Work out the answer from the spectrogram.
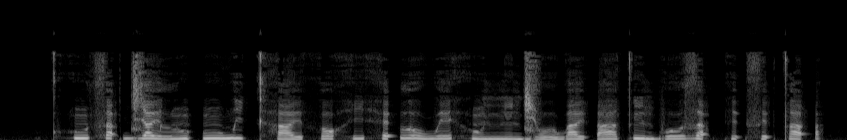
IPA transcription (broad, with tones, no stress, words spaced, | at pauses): kʰũ˦sä˦ʔd͡ʑa˦˨ɪ̯ lũ˦ʔũ˦wi˦˨ kʰa˨ɪ̯θɔ˦˨hi˦ hɛ˦ʔlo˦˨we˦ hũ˨ ɲĩ˨d͡ʑo˨ʊ̯ wa˦˨ɪ̯ʔä˦tĩ˦˨ bo˦ʊ̯zä˦ʔ kɪ˦ʔ sɪ˦ʔtä˦ʔ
